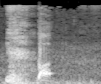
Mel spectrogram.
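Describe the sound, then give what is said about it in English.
Two sharp hiccups in quick succession, made by a man: a breathy catch followed by a louder, voiced jolt with a brief tonal squeak, then quiet. “I really got the hiccups.”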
